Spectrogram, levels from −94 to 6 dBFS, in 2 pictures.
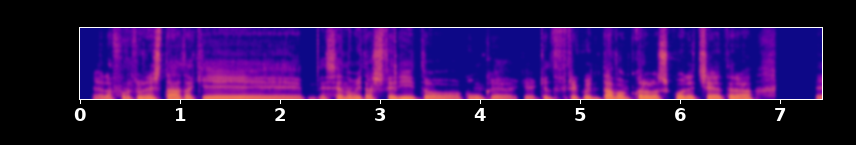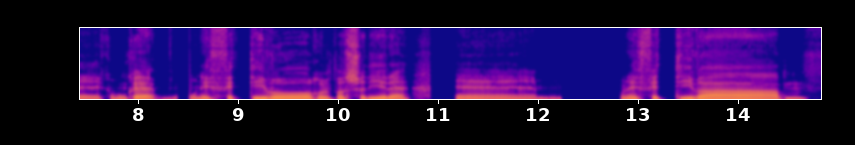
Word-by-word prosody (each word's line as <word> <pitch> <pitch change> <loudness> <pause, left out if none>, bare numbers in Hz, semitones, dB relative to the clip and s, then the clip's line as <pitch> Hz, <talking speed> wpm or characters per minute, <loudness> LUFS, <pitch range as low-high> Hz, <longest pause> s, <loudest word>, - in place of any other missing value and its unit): la 90 - -7
fortuna 110 +1 -3
è - - 0
stata 95 -1 0
che, 90 -6 -2
essendomi 105 +1 -3
trasferito, 100 -1 -2
o 85 -2 -4
comunque 100 -4 -7
che 80 -3 -11
che 110 - -7
s 100 - -14
frequentavo 105 +1 0
ancora 100 +1 +1
la 95 - +2
scuola 100 0 0
eccetera, 100 0 0 0.6
eh, 70 +2 -6
comunque 105 +4 +1 0.3
un 105 - -6
effettivo, 105 +1 +2
come 105 0 -1
posso 110 +1 -2
dire, 100 -3 +1 0.4
ehm, 80 -6 -5 0.6
un'effettiva, 105 -1 +4
uhm 95 +1 -11
100 Hz, 110 wpm, -27 LUFS, 95-105 Hz, 0.6 s, un'effettiva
